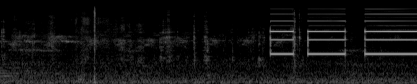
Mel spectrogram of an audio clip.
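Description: Digital multimeter's continuity beeper: two short high beeps, then a steady beep from a little before the end as the probes sit across a shorted zener diode.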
